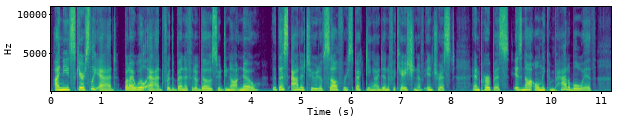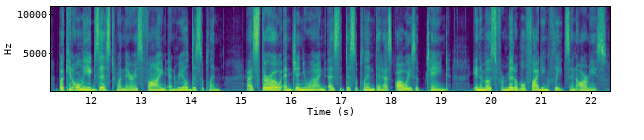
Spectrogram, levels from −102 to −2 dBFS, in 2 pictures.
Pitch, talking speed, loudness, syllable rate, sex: 230 Hz, 170 wpm, -19 LUFS, 5.3 syllables/s, female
